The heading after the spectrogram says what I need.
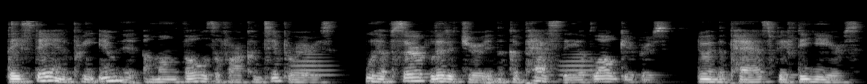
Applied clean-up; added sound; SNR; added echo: classical method WPE with log-MMSE.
